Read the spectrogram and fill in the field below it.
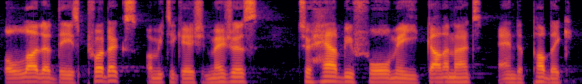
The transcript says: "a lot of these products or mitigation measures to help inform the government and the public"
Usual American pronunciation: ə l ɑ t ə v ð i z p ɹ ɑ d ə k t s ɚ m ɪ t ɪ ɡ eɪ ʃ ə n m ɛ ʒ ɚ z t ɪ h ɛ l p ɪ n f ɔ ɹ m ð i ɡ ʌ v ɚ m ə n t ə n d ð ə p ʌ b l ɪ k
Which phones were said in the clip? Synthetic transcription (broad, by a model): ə l ɑ t ə v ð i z p ɹ ɑ d ə k t s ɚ m ɪ t ɪ ɡ eɪ ʃ ə n m ɛ ʒ ɚ z t ɪ h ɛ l b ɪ f ɔ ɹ m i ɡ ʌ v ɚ m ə n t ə n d ð ə p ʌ b l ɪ k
